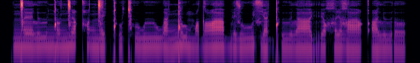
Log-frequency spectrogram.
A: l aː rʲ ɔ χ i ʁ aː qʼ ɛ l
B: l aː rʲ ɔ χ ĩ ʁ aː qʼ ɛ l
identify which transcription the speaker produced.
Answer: A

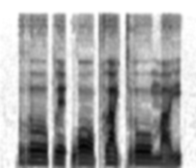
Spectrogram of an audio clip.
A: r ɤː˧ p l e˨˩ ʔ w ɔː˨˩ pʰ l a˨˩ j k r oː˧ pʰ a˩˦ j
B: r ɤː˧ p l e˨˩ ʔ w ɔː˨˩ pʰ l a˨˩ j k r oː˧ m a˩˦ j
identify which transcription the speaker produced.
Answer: B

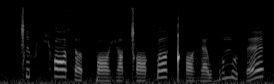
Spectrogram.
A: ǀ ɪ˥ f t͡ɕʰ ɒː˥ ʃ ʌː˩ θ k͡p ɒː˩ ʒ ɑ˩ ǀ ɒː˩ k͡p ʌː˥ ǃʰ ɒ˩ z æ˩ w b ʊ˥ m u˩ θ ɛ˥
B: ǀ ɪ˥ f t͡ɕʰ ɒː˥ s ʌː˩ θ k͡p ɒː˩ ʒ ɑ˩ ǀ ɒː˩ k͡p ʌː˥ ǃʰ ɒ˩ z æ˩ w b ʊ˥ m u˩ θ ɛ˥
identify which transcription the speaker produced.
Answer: B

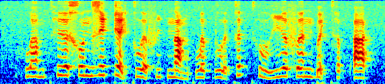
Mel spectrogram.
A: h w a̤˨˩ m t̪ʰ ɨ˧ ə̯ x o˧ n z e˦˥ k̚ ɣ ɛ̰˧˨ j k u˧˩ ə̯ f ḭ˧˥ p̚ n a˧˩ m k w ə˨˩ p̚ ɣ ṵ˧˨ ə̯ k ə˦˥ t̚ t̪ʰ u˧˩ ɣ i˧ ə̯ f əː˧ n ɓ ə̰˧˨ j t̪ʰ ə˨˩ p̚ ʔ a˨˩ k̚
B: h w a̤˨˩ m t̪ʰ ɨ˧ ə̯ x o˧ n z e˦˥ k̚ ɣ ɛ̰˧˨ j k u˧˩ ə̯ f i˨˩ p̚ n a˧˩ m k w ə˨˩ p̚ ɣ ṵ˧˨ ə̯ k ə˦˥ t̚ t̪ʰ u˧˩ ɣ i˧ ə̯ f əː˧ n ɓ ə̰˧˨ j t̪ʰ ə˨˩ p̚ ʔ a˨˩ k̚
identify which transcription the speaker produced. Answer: B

